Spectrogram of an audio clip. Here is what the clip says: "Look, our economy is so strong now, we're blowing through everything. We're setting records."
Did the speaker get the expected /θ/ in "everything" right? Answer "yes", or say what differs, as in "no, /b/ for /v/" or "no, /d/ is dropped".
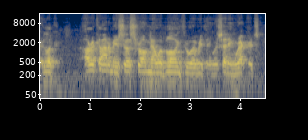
yes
